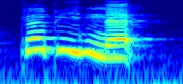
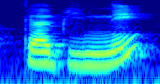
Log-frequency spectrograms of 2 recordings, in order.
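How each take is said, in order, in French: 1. La voyelle finale est ouverte, comme è. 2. La voyelle finale est fermée, comme é. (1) "ou N et est, n'est" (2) "N et E, né"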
